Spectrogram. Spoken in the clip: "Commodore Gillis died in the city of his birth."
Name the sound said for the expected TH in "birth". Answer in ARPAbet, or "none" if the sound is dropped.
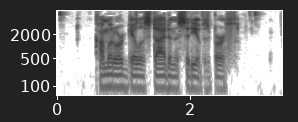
TH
